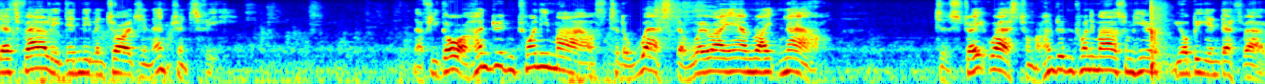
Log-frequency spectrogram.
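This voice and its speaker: A man speaks in a high voice with lively intonation, leaving long, frequent pauses. Audible echo fills the room around him. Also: moderate pace. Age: 60s. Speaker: vlogger. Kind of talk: monologue. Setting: recorded on a tablet.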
